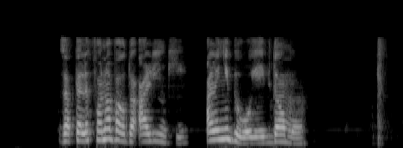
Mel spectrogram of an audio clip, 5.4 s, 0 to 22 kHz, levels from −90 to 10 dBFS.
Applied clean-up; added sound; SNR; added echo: neural mask model DeepFilterNet 3.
